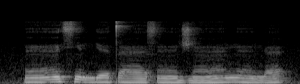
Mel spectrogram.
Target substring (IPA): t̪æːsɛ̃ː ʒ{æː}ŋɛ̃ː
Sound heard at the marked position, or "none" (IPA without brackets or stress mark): æ̃ː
